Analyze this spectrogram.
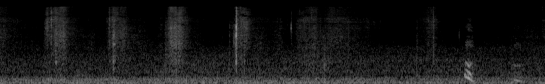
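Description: A hoe chops into grassy soil in a few separate strokes.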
